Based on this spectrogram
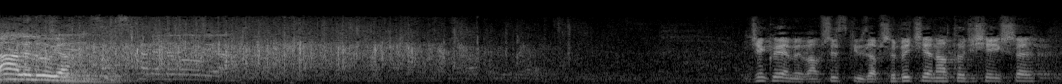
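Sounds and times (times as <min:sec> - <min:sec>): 
congregation applauding at a church service: 0:00.0 - 0:05.5
speech: 0:00.2 - 0:00.9, 0:07.6 - 0:10.6.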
